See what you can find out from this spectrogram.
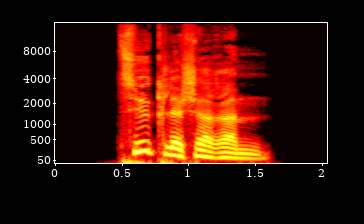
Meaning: strong dative masculine/neuter singular comparative degree of zyklisch
- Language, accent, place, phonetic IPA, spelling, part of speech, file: German, Germany, Berlin, [ˈt͡syːklɪʃəʁəm], zyklischerem, adjective, De-zyklischerem.ogg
